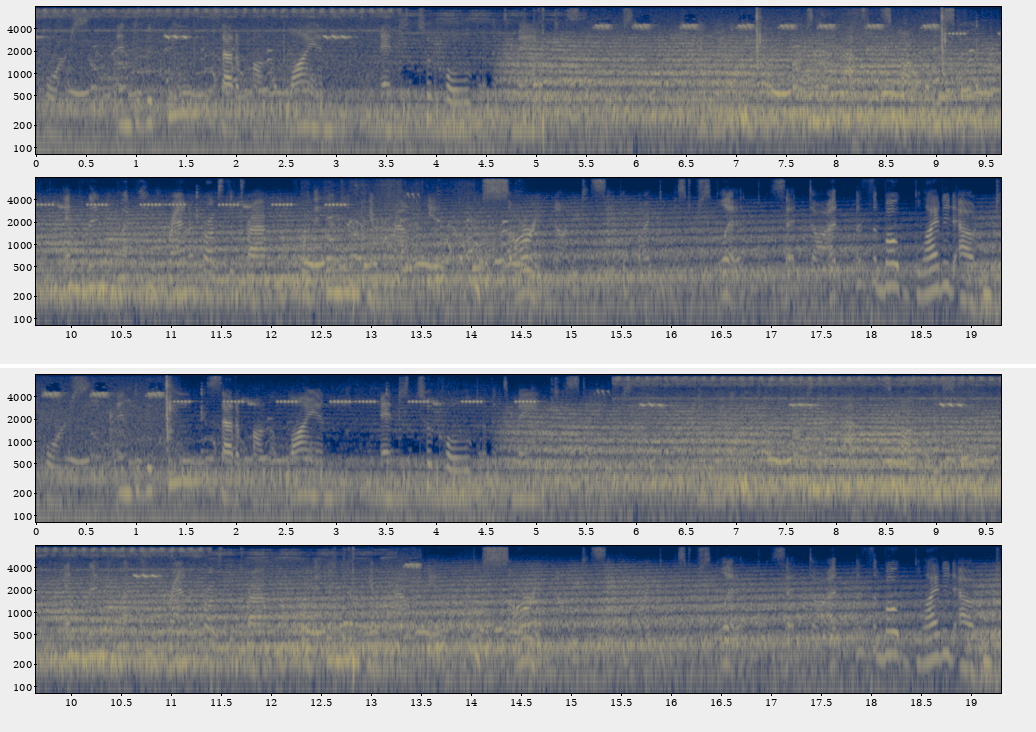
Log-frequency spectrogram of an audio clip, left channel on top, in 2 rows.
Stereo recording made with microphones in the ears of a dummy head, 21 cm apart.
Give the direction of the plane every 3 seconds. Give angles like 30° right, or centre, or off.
50° left, 30° left, 10° left, 10° right, 30° right, 40° right, 50° right.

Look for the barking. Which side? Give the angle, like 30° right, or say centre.
70° left.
